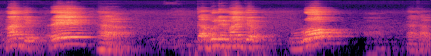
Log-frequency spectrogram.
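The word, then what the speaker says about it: مجراها: Majre, nggak majri, nggak majro. Pakai e.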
